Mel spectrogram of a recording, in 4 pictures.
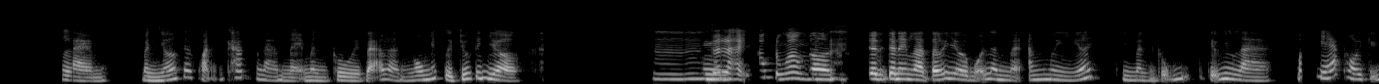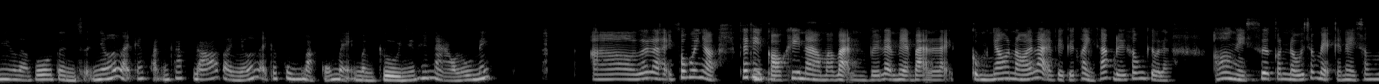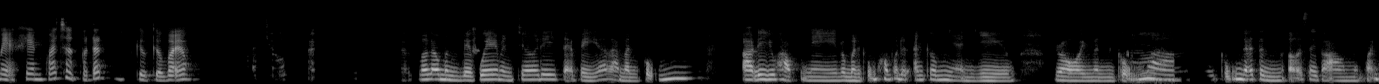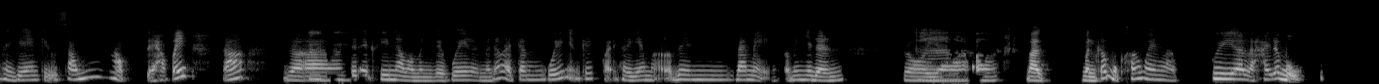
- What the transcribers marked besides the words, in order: other background noise; tapping; chuckle
- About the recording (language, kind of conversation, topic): Vietnamese, podcast, Bạn có thể kể về một kỷ niệm ẩm thực khiến bạn nhớ mãi không?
